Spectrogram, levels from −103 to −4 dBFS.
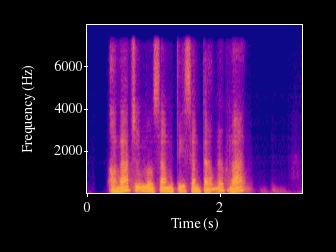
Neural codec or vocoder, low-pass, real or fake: codec, 16 kHz, 0.5 kbps, FreqCodec, smaller model; 7.2 kHz; fake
